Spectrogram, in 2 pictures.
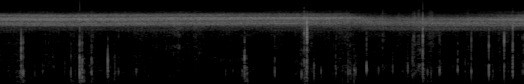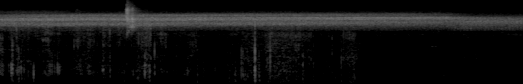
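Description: A steady high-pitched insect drone, with faint irregular clicks and rustles from long-tailed macaques moving and grooming on a tree branch.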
